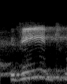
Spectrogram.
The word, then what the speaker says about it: read: ना, रीड same है, बट इसे प्रोनाउंस कैसे करते हैं, पास्ट का है तो रेड, रेड।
